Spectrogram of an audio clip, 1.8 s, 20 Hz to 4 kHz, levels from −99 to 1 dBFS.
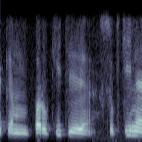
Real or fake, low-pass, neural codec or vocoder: real; 3.6 kHz; none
